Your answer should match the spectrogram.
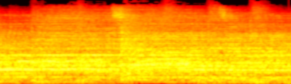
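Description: Live rock duo playing: electric guitar and a drum kit, with a man singing long held notes at the microphone. Cymbals are struck about a second in and again near the end.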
